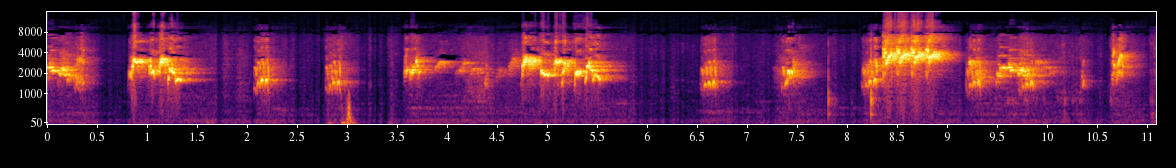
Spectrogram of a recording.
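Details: Red-whiskered bulbul decoy bird singing ché over a long stretch: many short bright warbled phrases with brief gaps, sharp clicks, and a harsh shrill chattering burst near the end.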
